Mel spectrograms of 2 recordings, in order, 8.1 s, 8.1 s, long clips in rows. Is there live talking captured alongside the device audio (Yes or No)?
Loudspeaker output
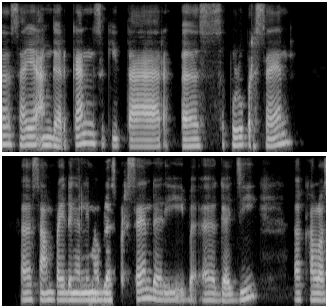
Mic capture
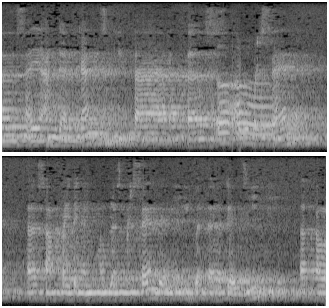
Yes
